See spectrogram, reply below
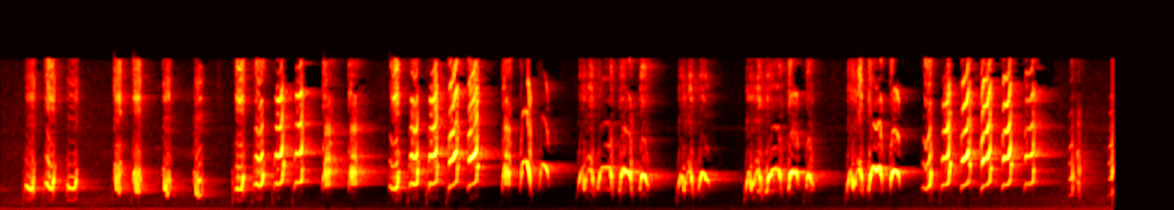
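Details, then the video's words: A long-tailed shrike's varied, energetic song, used to coax sluggish shrikes into calling: quick sharp chirps, ringing whistles and twittering clusters pouring out almost without a break, with a faint low hum in the first half. "PANCINGAN CENDET MALAS BUNYI BAKALAN LANGSUNG NYAUT DAN IKUT GACOR DENGAN SUARA CENDET INI"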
